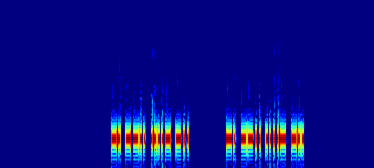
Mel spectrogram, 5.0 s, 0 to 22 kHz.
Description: Morse code, heard as a keyed tone, about 51 wpm, 700 Hz. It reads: NZ4D NZ4D
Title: USA Call Signs - 4 Characters - Repeated 2x - 50wpm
